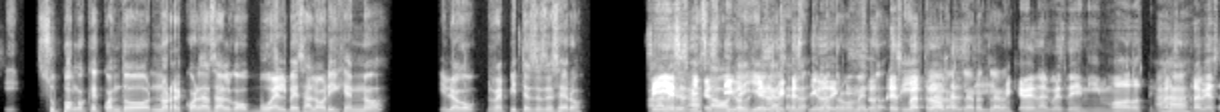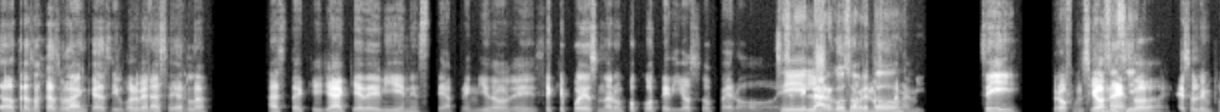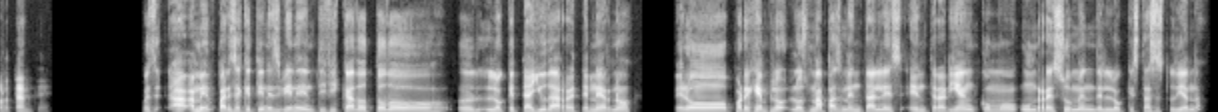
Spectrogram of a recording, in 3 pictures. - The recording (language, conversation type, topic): Spanish, podcast, ¿Qué estrategias usas para retener información a largo plazo?
- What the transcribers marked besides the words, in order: none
